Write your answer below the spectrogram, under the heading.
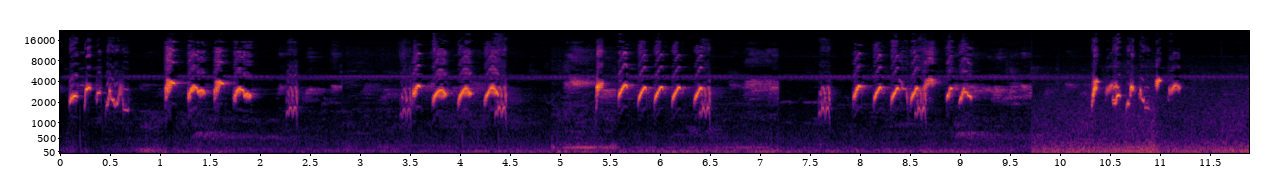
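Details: Red-whiskered bulbul female singing to stir up males, giving quick clusters of four or five sharp, slurred whistled notes in rapid phrases separated by brief gaps, with a thin constant high hum in the background and low rustling.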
